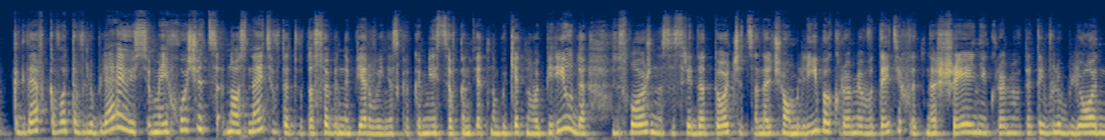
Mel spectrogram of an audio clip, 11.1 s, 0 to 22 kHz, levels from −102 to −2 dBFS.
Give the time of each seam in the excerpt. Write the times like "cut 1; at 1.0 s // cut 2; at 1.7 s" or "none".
cut 1; at 6.1 s // cut 2; at 9.1 s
